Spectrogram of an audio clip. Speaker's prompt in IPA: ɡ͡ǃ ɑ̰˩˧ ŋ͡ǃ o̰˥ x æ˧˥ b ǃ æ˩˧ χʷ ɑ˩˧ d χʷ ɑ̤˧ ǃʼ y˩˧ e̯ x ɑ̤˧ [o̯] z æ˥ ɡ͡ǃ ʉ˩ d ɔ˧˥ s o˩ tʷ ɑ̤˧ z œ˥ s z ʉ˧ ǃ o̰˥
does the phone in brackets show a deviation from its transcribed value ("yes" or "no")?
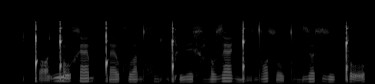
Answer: no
